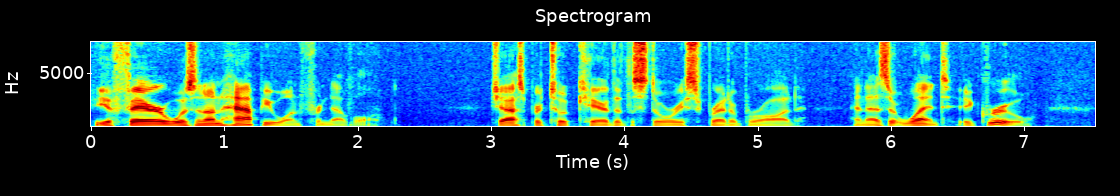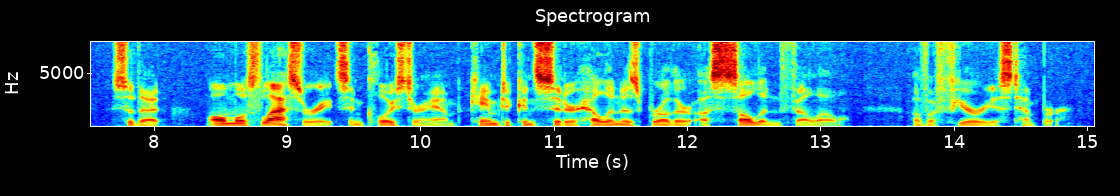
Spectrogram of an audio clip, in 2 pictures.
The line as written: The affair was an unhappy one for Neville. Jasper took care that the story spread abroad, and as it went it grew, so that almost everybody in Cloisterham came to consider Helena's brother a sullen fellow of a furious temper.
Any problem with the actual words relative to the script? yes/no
yes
